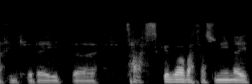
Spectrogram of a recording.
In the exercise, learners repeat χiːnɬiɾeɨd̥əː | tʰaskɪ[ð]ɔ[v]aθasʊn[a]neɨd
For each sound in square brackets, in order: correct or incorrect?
correct, correct, incorrect

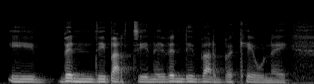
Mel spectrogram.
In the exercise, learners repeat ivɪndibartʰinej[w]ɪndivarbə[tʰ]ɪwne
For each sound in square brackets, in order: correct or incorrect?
incorrect, incorrect

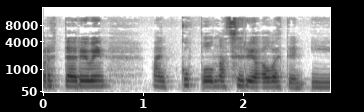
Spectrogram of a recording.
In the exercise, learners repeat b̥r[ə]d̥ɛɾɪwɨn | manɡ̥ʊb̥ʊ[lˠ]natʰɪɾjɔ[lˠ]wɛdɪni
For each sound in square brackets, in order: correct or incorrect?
correct, correct, correct

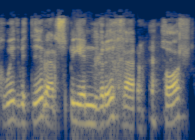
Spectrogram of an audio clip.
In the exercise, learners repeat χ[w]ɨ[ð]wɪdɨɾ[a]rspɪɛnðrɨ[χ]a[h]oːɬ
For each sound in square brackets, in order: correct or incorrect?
correct, correct, correct, correct, correct

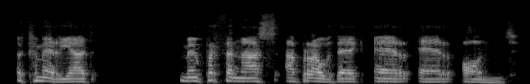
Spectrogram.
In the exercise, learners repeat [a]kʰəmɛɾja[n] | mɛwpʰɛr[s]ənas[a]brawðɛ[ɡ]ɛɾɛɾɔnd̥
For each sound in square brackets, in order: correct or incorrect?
incorrect, incorrect, incorrect, correct, correct

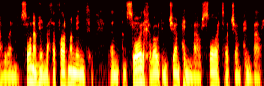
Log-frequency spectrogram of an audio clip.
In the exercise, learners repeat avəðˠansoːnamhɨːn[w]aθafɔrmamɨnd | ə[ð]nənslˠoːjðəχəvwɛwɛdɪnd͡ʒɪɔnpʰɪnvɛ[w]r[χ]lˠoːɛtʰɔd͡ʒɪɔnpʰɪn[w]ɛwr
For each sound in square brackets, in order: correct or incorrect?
incorrect, incorrect, correct, incorrect, incorrect

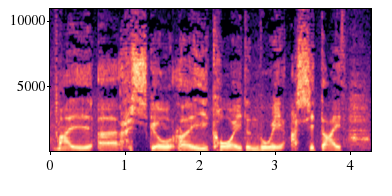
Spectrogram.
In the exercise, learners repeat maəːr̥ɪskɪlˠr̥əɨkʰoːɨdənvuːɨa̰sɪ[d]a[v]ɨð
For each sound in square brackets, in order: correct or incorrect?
correct, incorrect

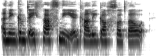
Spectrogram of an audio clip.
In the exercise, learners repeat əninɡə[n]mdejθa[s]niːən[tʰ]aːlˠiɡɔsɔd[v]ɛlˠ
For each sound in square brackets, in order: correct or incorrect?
incorrect, correct, incorrect, correct

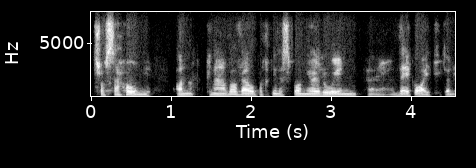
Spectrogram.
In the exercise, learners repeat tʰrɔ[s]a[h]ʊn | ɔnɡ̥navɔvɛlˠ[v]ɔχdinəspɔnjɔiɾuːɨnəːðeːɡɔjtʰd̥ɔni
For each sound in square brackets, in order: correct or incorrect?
correct, correct, incorrect

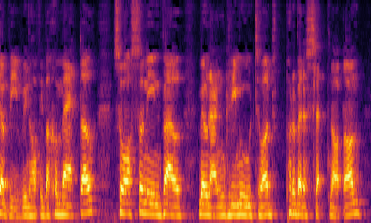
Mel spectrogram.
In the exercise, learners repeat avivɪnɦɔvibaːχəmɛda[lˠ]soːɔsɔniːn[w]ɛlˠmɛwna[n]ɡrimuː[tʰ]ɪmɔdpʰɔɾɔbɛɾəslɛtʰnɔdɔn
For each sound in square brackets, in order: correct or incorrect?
correct, incorrect, incorrect, correct

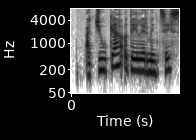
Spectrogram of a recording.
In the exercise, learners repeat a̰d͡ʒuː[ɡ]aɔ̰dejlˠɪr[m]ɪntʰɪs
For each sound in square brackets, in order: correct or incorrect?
correct, correct

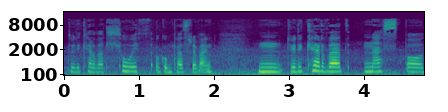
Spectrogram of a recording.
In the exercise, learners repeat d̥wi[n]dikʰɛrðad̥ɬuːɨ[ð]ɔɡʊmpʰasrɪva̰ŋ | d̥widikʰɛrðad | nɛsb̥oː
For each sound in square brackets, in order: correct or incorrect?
incorrect, incorrect

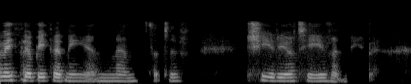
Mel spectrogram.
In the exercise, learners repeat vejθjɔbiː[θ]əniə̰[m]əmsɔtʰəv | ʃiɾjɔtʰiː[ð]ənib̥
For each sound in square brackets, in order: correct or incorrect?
correct, incorrect, incorrect

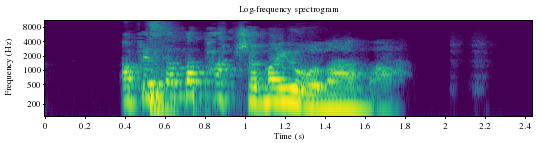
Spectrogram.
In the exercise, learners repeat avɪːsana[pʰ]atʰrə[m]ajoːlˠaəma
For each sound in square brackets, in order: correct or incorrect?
correct, correct

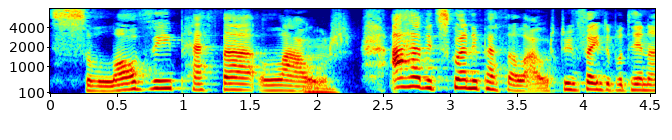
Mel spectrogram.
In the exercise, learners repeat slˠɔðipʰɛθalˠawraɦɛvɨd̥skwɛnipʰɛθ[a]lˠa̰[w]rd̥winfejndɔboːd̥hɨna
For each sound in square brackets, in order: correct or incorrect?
correct, correct

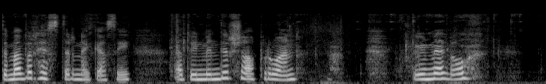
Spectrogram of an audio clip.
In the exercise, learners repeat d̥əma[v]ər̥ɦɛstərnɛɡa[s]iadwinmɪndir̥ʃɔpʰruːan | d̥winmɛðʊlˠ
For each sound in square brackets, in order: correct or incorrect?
correct, correct

